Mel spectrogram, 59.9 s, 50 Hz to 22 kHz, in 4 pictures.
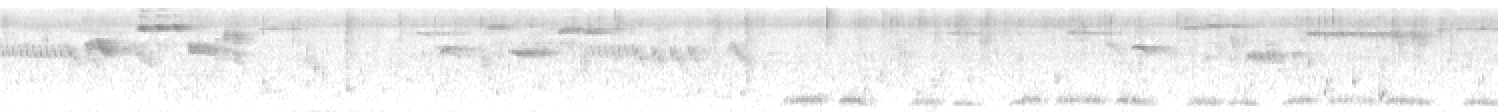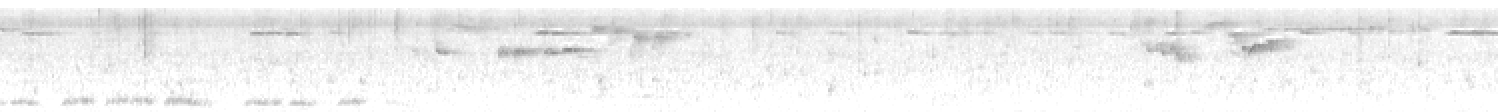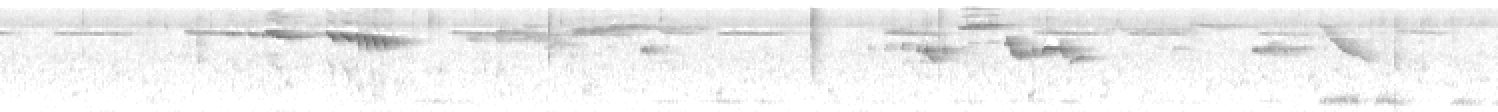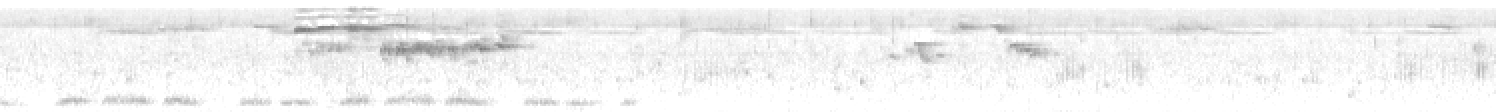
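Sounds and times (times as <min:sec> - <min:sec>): dove cooing: 0:07.8 - 0:18.7, 0:43.2 - 0:51.3
small birds chirping and singing: 0:25.5 - 0:52.9, 0:53.6 - 0:57.5.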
